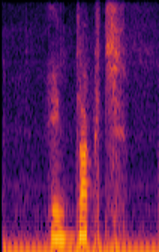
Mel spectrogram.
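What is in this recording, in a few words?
"intact", Dutch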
